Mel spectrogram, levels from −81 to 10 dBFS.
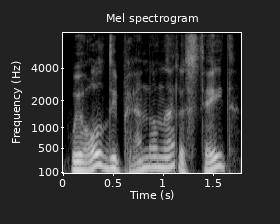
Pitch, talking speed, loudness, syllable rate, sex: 145 Hz, 200 wpm, -15 LUFS, 5.7 syllables/s, male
